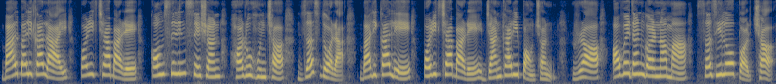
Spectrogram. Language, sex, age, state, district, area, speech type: Nepali, female, 18-30, West Bengal, Darjeeling, rural, spontaneous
